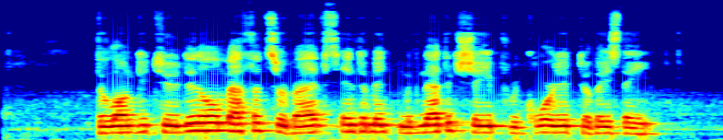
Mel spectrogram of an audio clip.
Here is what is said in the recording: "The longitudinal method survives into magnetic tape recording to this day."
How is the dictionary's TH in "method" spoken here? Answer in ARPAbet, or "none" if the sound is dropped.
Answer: TH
